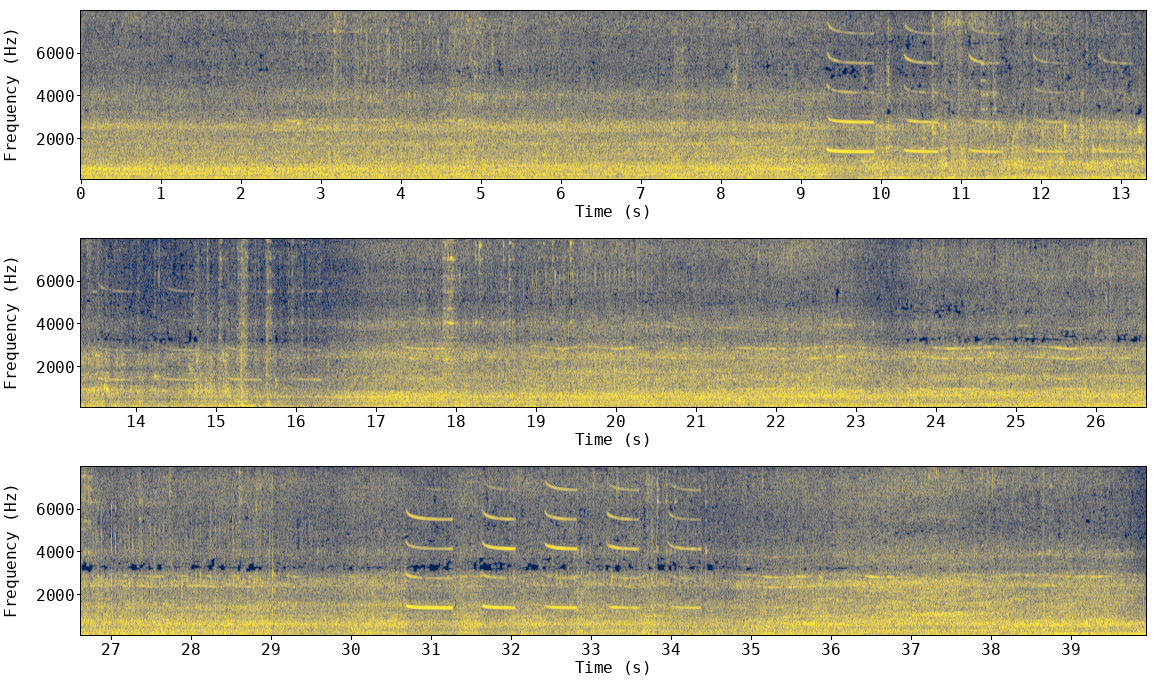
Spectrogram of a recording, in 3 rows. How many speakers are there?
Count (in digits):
0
